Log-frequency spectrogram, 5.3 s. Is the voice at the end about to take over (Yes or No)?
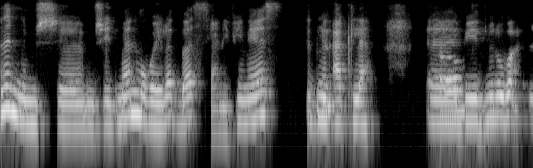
No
